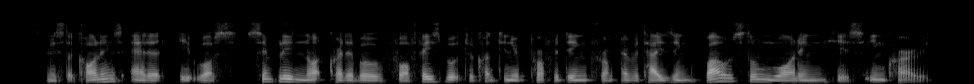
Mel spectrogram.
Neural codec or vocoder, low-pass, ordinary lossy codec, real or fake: codec, 16 kHz, 4.8 kbps, FACodec; 7.2 kHz; Opus, 24 kbps; fake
